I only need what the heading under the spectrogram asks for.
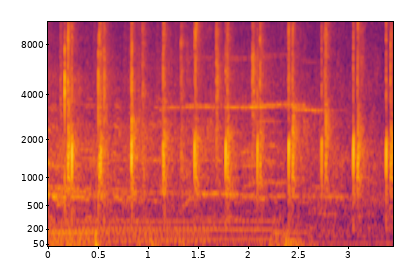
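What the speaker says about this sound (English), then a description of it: "let's give him a round of applause." An audience at a calypso show claps in a steady, rhythmic beat of distinct claps, with some speech mixed in.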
